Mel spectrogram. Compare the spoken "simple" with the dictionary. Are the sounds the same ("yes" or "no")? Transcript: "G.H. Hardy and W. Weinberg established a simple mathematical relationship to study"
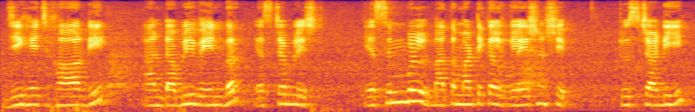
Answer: no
